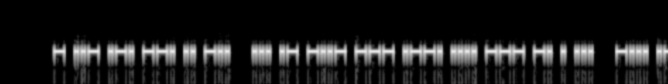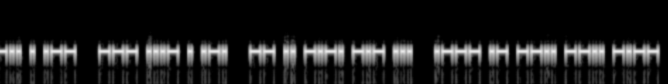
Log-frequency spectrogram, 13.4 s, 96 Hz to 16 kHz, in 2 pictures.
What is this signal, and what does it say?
Morse code, heard as a keyed tone, about 36 wpm, 700 Hz. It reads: TURGID SAXOPHONES BLEW OVER MICKS JAZZY
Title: Pangram Challenge v2 - 35wpm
